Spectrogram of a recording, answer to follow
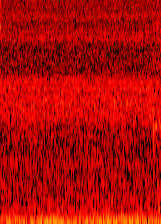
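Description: Steady, even hiss of background noise with no distinct sound in it.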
